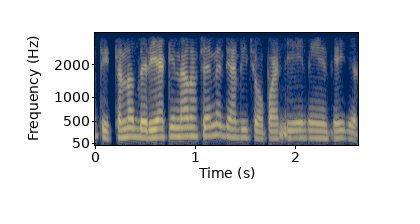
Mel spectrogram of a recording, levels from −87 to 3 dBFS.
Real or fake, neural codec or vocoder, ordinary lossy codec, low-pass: fake; codec, 16 kHz, 8 kbps, FunCodec, trained on Chinese and English, 25 frames a second; none; 3.6 kHz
